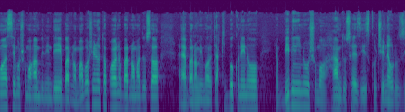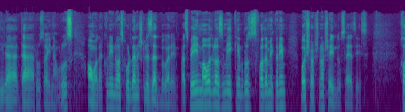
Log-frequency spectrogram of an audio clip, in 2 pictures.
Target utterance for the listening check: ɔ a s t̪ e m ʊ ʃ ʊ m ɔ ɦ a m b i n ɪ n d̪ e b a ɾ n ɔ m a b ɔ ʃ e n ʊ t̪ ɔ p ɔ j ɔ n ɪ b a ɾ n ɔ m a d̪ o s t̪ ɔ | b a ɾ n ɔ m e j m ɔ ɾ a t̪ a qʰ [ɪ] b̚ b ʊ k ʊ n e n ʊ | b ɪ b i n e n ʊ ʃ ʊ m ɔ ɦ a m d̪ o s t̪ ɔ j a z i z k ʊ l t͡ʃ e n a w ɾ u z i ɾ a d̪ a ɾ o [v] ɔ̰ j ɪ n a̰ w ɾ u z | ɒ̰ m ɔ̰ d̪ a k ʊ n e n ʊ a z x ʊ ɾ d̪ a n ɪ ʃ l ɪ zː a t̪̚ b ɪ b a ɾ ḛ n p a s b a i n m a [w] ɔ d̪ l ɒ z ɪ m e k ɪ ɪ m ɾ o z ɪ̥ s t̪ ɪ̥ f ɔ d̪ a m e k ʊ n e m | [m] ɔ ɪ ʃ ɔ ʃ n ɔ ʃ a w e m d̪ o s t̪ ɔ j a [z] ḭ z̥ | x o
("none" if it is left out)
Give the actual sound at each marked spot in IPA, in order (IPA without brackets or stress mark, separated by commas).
i, z, w, b, z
